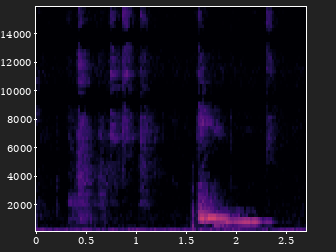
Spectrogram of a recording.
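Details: A single meow that falls slightly in pitch and fades after about half a second, from a mother cat tending and carrying her kitten, over a quiet room hum.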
